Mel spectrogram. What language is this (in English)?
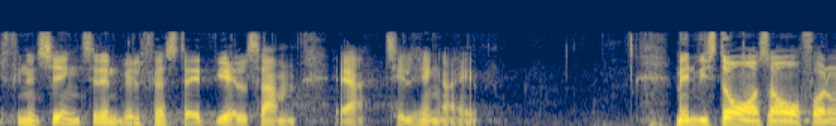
Danish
